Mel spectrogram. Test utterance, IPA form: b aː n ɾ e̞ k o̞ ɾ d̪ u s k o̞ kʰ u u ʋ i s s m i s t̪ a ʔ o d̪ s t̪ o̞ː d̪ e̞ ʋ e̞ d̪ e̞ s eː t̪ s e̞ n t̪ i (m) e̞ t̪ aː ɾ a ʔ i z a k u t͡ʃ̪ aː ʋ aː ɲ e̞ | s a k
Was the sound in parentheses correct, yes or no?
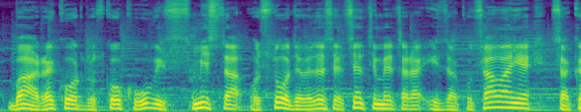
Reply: yes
